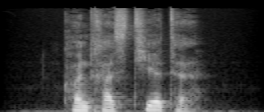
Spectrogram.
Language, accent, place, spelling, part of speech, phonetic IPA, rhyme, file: German, Germany, Berlin, kontrastierte, verb, [kɔntʁasˈtiːɐ̯tə], -iːɐ̯tə, De-kontrastierte.ogg
- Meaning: inflection of kontrastieren: 1. first/third-person singular preterite 2. first/third-person singular subjunctive II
